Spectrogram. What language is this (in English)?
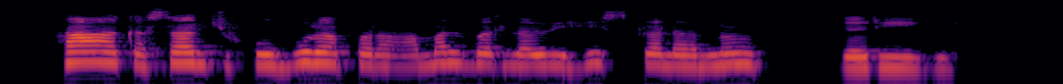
Pashto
